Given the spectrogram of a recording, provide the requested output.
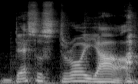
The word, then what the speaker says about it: Destoroyah: state by the way his name isn't Destroyer like I know you're not saying Destroyer but it sounds like Destroyer if you don't know it's Destroyer yeah Destroyer it's just the Japanese pronunciation of Destroyer yeah that's the official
